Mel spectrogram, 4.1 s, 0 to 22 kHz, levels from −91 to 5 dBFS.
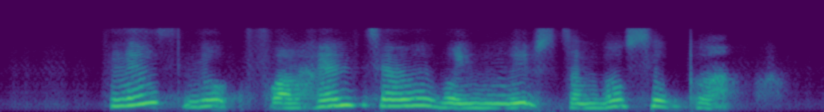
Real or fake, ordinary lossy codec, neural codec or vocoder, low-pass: fake; none; codec, 16 kHz, 0.5 kbps, FreqCodec, smaller model; none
